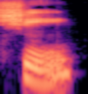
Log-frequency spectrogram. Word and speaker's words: qi: There, when we talk about qi, so depending on which specific culture we're in, depends on how we spell. So there's qi, there's chi, there's ki, and it all is pronounced qi.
